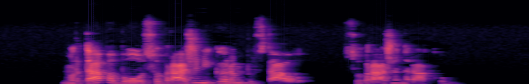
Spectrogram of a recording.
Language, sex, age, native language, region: Slovenian, female, 30-49, Slovenian, Central Slovenia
